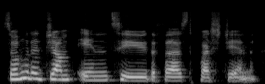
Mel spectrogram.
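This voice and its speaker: A woman's voice: medium pitch, normal speed, dark tone. A woman moderating a panel over a video call, encouraging the speakers and posing questions. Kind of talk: hosting a panel discussion.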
